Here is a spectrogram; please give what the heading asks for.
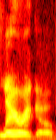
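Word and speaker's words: Lerigot: I know it's Larigo, but that's not how it's spelled.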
